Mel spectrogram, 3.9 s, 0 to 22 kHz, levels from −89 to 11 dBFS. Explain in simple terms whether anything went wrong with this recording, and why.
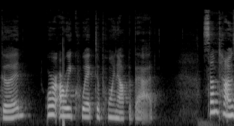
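A loud pop at 1.05 to 1.08 s, just before "we quick to point": a sudden electrical jolt, likely from a plug or switch, lands on top of the speech.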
